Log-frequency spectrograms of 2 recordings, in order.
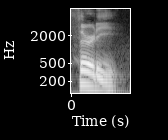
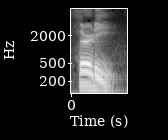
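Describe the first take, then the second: No difference in how they are said.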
